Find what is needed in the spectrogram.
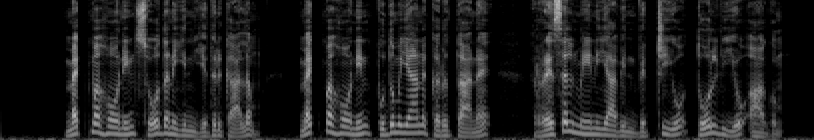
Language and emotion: Tamil, neutral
